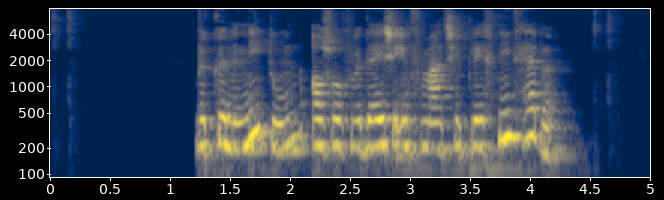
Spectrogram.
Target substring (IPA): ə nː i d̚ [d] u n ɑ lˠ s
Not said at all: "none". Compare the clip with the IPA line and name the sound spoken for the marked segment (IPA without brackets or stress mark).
d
